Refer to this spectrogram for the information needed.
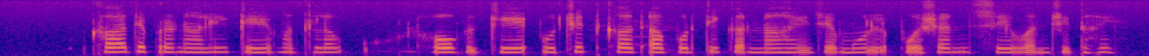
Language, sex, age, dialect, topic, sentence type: Magahi, female, 25-30, Southern, agriculture, statement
